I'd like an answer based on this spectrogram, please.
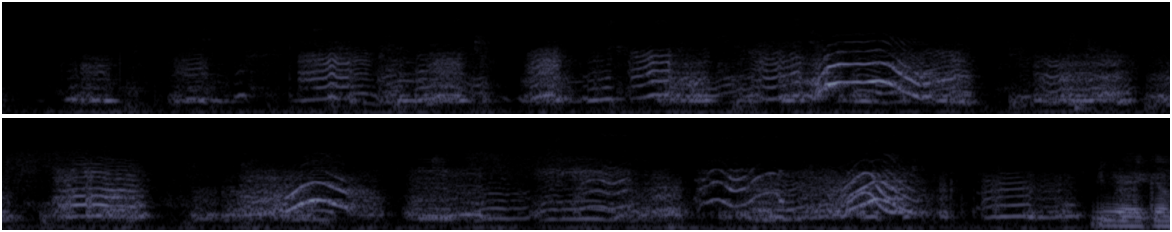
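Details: A newborn Tibetan Mastiff litter, a few hours old, four males and two females; overlapping high, squeaky whimpers and rising-falling squeals from several puppies, in rapid bursts every second or so, with brief pauses.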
